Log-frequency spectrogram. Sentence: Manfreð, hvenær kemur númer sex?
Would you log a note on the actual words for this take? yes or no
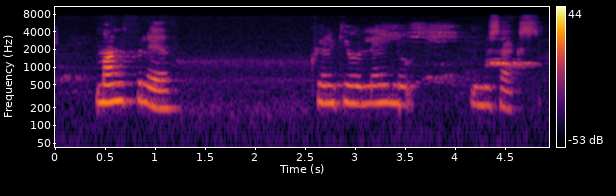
yes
